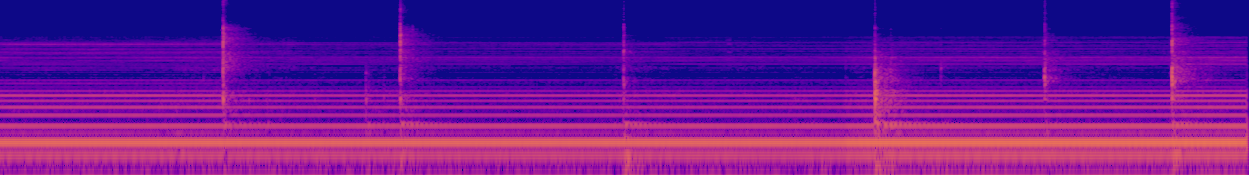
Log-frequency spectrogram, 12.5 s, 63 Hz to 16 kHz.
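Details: PRS HDRX 20W amplifier with a constant low, buzzy hum and a few clicks; mains hum, source not found.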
